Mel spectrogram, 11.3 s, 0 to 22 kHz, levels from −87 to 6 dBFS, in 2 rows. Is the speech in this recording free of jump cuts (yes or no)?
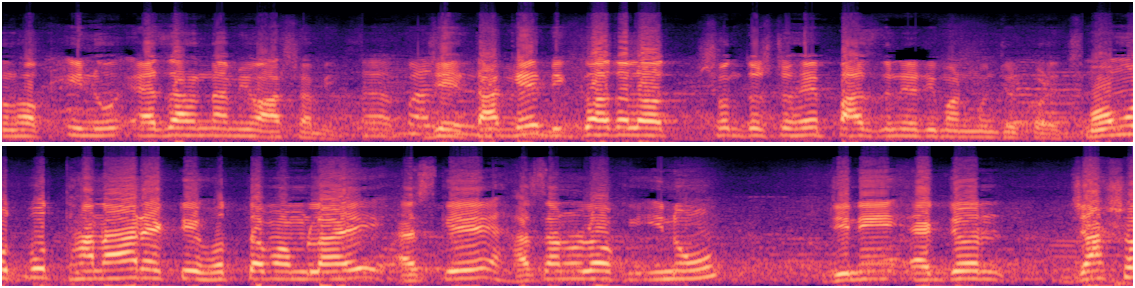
no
